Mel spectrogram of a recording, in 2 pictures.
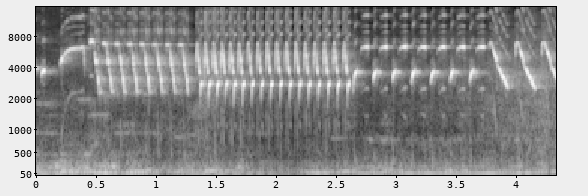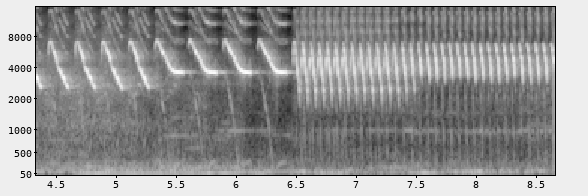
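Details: Canary singing long, uninterrupted song meant for training other birds: a rising note, dense buzzy rolls, a quick chattering stretch, accelerating falling whistles, then a sustained rapid trill.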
